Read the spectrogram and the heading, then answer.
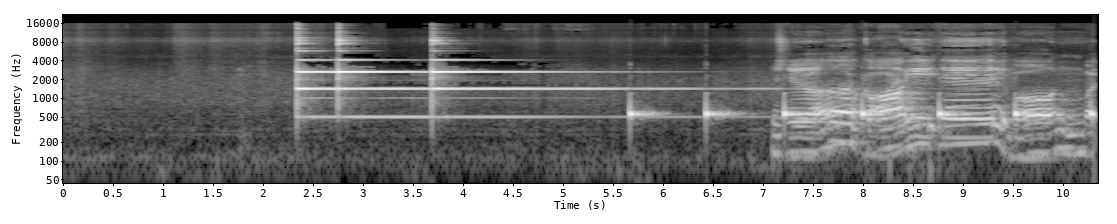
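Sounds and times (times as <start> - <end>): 
metallic bell ringing: 2.4 - 9.1
speech: 7.2 - 10.2.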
